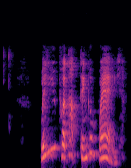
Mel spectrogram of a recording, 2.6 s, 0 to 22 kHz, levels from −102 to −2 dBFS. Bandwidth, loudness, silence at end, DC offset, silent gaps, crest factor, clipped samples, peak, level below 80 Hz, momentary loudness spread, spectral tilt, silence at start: 7.4 kHz; -35 LUFS; 0.15 s; under 0.1%; none; 24 dB; under 0.1%; -14 dBFS; -84 dBFS; 4 LU; -1 dB/octave; 0.8 s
